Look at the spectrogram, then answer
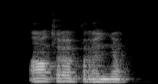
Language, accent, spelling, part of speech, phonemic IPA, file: French, Canada, entreprenons, verb, /ɑ̃.tʁə.pʁə.nɔ̃/, LL-Q150 (fra)-entreprenons.wav
- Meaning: inflection of entreprendre: 1. first-person plural present indicative 2. first-person plural imperative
